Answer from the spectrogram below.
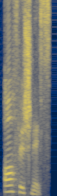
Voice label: "offishness", Indian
